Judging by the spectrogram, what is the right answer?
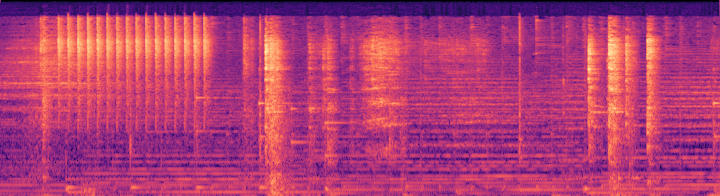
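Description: Metal pots and pans clank and scrape nearby as they are set on a stove, with a few sharp knocks and rattles.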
